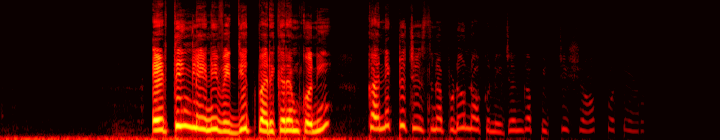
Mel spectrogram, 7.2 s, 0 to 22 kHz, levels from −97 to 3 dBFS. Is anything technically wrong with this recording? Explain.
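Yes. From 2.88 s to the end at 7.21 s, the speech shows truncation distortion on a fade. As the level falls through the fade-out that begins around 3 s, a gain stage keeps too few bits and adds no dither, which fits a 12-bit path. The low-level waveform collapses into coarse square steps. The sound turns gritty, worst from 4.96 s to 7.21 s. Unlike gate chatter, the grit deepens steadily as the fade deepens.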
